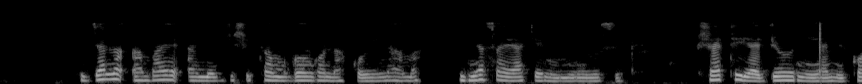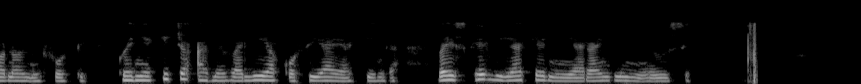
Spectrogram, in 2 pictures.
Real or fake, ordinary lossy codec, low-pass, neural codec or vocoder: fake; Opus, 32 kbps; 7.2 kHz; vocoder, 22.05 kHz, 80 mel bands, Vocos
